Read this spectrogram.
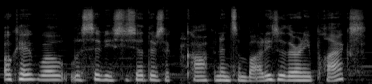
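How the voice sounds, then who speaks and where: Casting: female tabletop player, mid-pitched, brisk and teasing. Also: fairly even intonation, darkish tone, soft background music. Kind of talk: casual tabletop play.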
